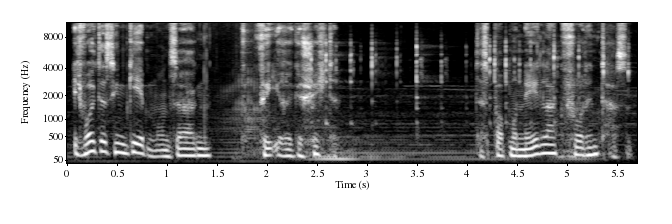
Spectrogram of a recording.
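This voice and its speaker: A man's voice: medium pitch, animated, moderate pace, close to an everyday voice. An actor playing a troubled, hesitant writer who narrates his encounter in a reflective, self-questioning way in a radio play. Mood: uneasy, reflective. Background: music.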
